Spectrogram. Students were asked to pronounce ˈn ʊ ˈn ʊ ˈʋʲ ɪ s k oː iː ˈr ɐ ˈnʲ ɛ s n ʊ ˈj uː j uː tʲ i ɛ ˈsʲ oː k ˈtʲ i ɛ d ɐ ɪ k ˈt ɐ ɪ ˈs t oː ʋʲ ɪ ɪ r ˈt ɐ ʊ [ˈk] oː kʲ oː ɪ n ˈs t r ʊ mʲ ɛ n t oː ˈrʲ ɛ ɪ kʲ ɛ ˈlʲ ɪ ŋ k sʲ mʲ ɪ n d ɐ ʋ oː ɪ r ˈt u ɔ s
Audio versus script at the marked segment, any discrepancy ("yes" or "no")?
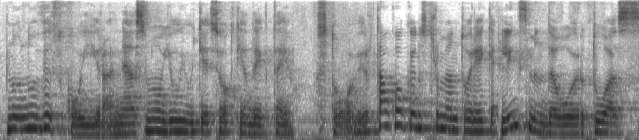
no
